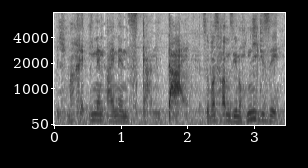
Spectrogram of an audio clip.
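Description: A man's voice: medium pitch, brisk, natural voice. A man playing a proud, demanding astronaut patient in a science-fiction radio drama, speaking in an emphatic, articulate way. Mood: defiant, indignant.

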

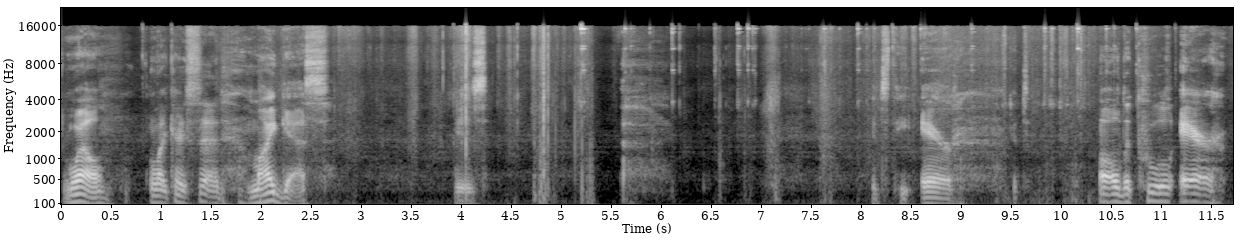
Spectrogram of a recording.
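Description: An easygoing, affectionate boyfriend as a man acts him out for an ASMR roleplay. His voice is low and mellow, a little husky, and he talks softly and sleepily, as if very near. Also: animated, full character voice. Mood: sleepy, affectionate. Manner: soft, drowsy, intimate, unhurried.

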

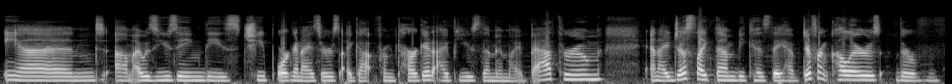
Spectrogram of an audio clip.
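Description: A woman in her thirties talks through her cleaning and decluttering in a loose, chatty voice-over, full of "um" and "you know". Her voice sits fairly low for a woman. The recording is dry and close, with almost no room sound. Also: normal speed, no echo. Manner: chatty, relaxed, with many fillers like "um" and "you know". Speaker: home cleaning vlogger. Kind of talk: casual voice-over narration. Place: home kitchen.

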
